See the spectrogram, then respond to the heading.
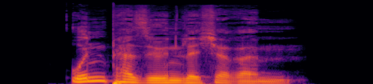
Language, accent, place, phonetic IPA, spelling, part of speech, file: German, Germany, Berlin, [ˈʊnpɛɐ̯ˌzøːnlɪçəʁəm], unpersönlicherem, adjective, De-unpersönlicherem.ogg
- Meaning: strong dative masculine/neuter singular comparative degree of unpersönlich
